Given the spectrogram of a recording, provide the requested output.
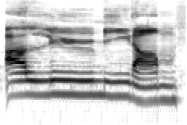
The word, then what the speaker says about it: aluminum: Aluminum.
